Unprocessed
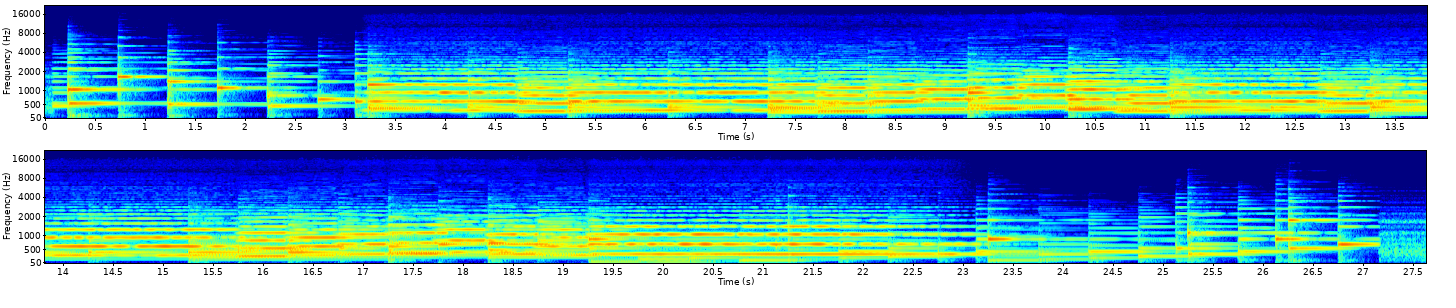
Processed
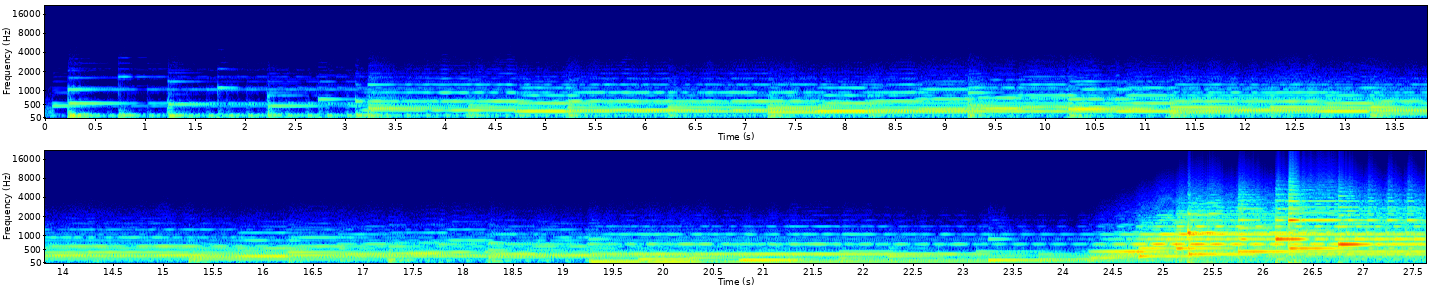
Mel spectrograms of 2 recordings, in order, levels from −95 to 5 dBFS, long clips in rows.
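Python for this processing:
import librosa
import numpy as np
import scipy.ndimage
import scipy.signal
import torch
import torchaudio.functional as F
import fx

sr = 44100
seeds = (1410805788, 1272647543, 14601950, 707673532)

y = fx.echo_swell(x, sr, ms=198, loudest=8, wet_db=-17.0)
y = fx.filter_sweep_lowpass(y, sr, from_hz=130.0, to_hz=4600.0, start_s=24.17, end_s=25.83, q=1.3)
y = fx.running_max(y, sr, window=5)
y = y * 10.0 ** (2.5 / 20.0)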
